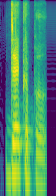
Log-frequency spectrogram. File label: "decouple", Indian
